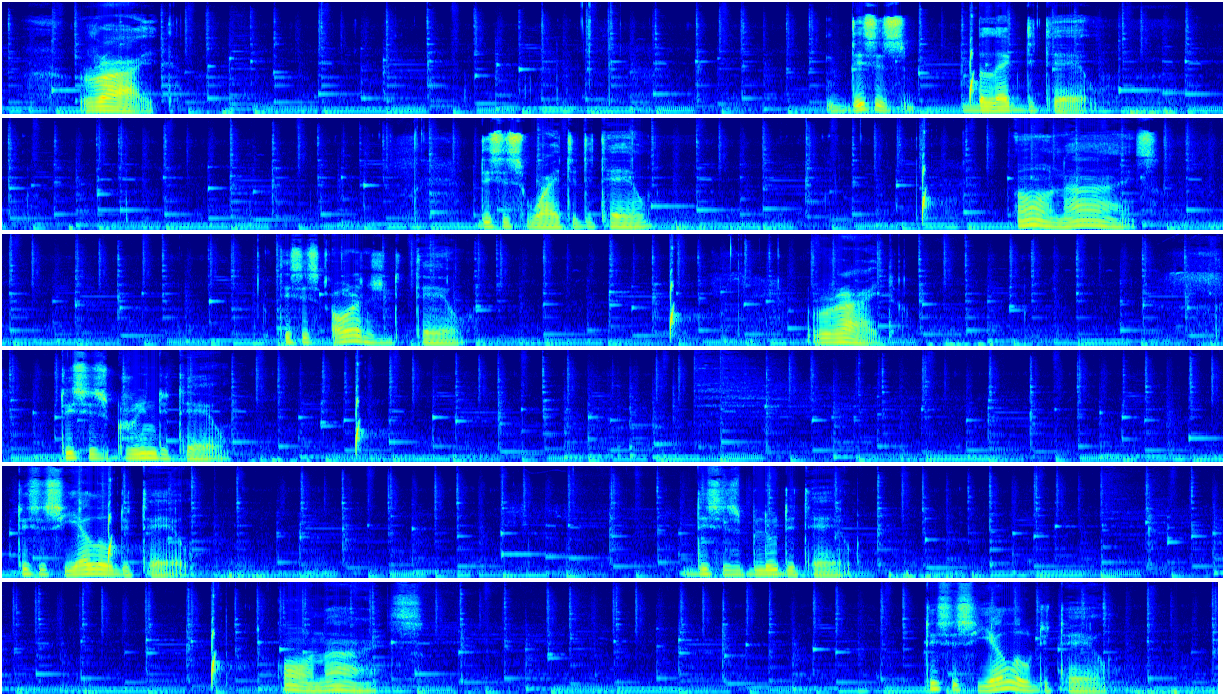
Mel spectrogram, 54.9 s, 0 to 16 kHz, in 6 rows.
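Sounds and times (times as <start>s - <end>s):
soft background music: 0.0s - 54.9s.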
